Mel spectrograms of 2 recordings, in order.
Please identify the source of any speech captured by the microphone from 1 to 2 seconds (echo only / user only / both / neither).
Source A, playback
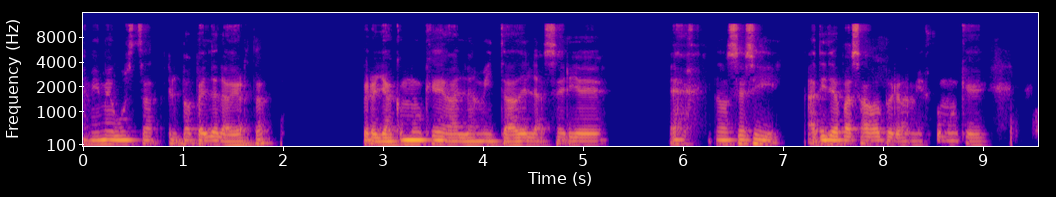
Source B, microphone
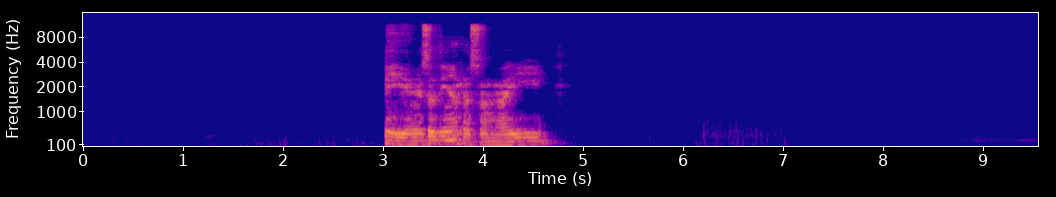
neither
